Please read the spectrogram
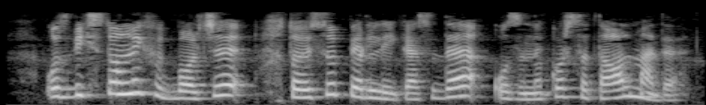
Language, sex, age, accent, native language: Uzbek, female, 25-34, Qashqadaryo, Uzbek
